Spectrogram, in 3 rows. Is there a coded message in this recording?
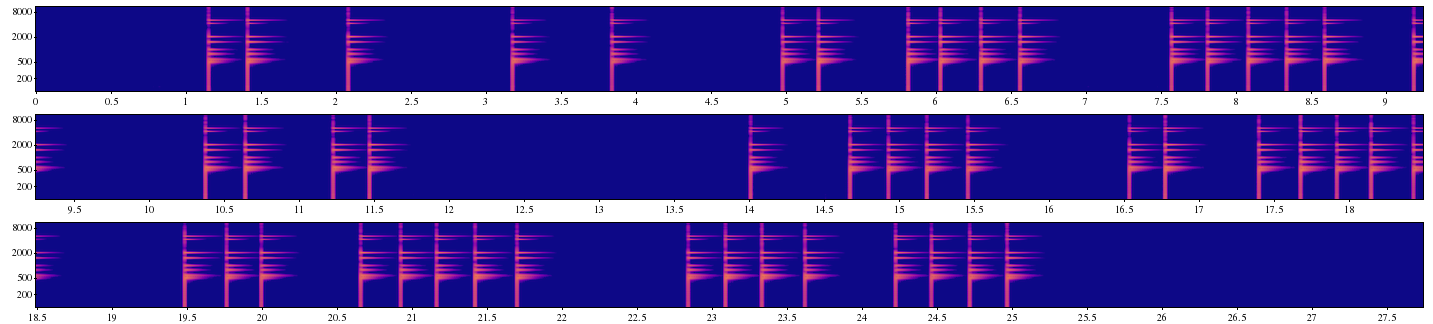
Yes: tap code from 1.1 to 25.3 s, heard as taps on a metal pipe, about 4 knocks a second. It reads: FAIVG DJPT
